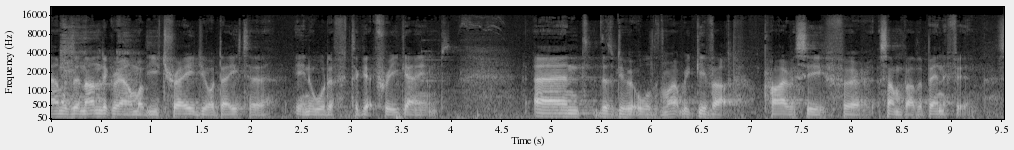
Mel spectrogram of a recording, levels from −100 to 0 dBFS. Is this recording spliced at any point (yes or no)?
yes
